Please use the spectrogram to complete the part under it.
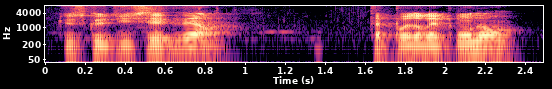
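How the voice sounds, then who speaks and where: Fast-talking teasing young-sounding male gamer. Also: medium pitch, a little mellow, slight background noise. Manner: provocative, teasing, slangy. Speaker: streamer trolling players in an online role-play game. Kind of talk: casual bantering game chat.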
